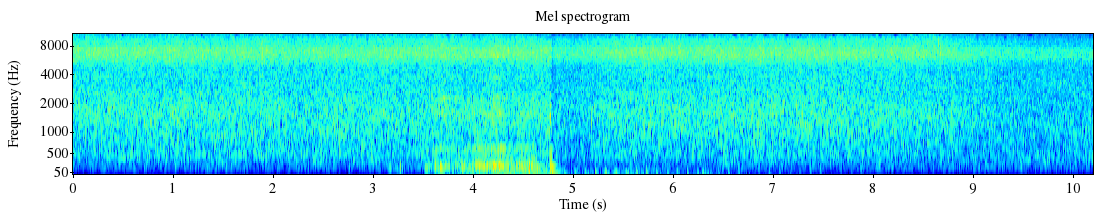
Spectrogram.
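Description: A steady rushing hiss of outdoor background noise, broken about three and a half seconds in by a second-long low rumble of wind buffeting the microphone that cuts off suddenly.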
